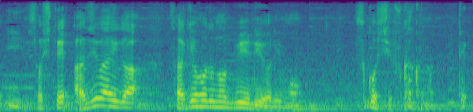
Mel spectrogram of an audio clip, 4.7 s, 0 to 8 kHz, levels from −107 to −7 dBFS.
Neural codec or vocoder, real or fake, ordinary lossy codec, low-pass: none; real; none; 7.2 kHz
